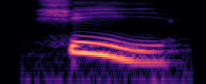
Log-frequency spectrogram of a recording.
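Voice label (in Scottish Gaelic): "sith", Scottish Gaelic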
